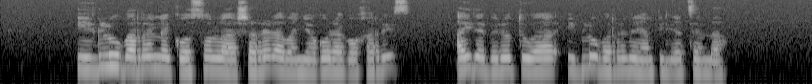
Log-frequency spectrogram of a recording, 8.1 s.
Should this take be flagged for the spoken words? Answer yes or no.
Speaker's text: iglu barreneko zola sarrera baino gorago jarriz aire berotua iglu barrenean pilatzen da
no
